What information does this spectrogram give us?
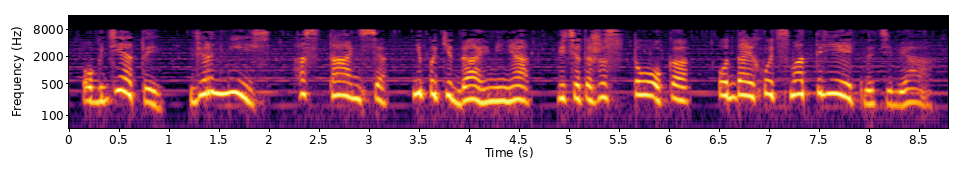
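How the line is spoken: Frightened exclamation. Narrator (Russian): Со страхом воскликнул нарцисс

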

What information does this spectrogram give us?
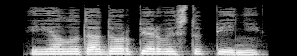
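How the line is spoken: Flat low voice. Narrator (Russian): бесстрастным низким голосом начал он

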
